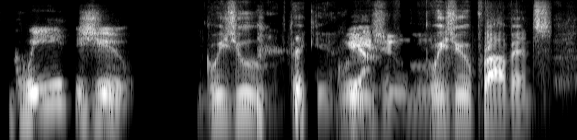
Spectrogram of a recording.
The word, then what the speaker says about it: Guizhou: It's pronounced 2051. It's Guizhou. Guizhou, thank you.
